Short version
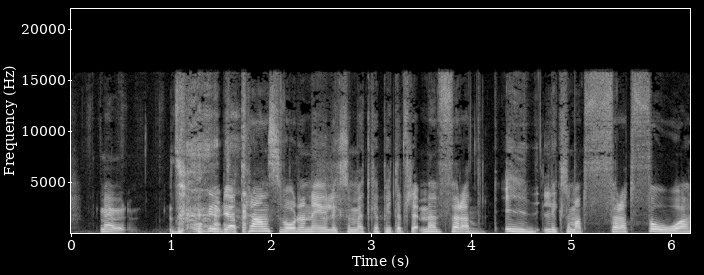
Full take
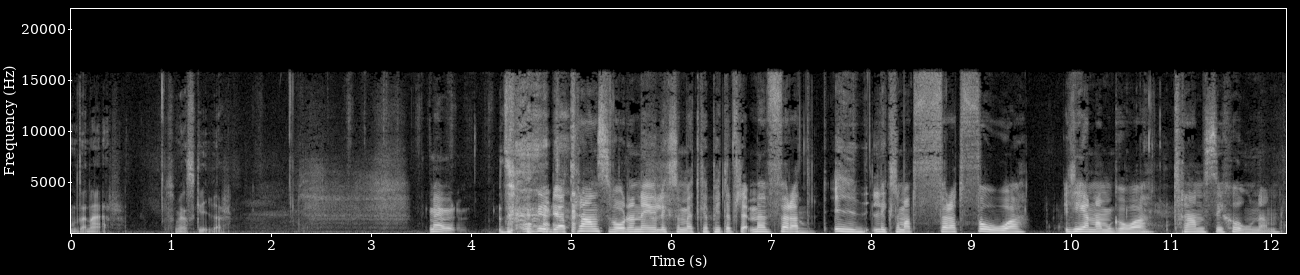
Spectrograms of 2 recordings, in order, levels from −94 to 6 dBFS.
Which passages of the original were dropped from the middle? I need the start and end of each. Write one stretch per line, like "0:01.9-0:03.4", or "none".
none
